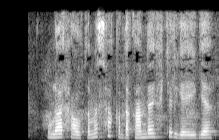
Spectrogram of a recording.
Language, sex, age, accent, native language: Uzbek, female, 35+, Andijon, Uzbek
